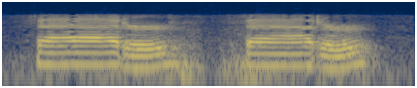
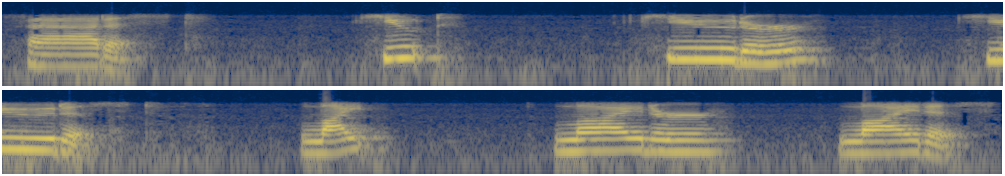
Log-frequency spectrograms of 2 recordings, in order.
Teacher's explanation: the pronunciation of the comparative form in American English, fatter, fatter, that's a flap T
